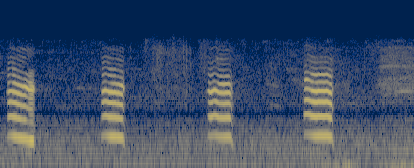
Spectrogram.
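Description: White-faced capuchin monkey calling: four short, pitched calls about a second apart, each dropping in pitch at its end.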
